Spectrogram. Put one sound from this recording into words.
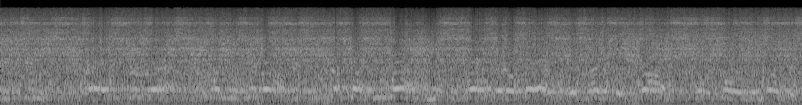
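A loud band plays distorted electric guitars and pounding drums in an echoing hall.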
